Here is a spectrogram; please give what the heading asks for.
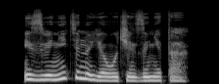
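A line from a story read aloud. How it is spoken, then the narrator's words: Dry curt remark. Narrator (Russian): обронила я сухо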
